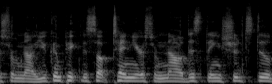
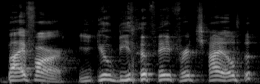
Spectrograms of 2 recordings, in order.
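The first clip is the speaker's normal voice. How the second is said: laughing; 3 semitones higher, 5 dB louder than usual. Real, not acted. Joking about the favorite child.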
